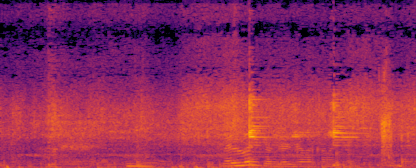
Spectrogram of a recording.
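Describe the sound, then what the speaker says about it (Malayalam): Sugar melting and being stirred in a pan to caramelize it for payasam, a steady frying sizzle and hiss with soft scraping stirs and a few brief louder clinks near the end. "പായസത്തിന് ബ്രൗൺ കളർ കിട്ടാൻ വേണ്ടി പഞ്ചസാര ഉരുക്കുകയാണ്"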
